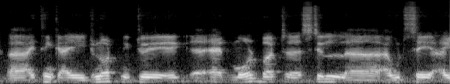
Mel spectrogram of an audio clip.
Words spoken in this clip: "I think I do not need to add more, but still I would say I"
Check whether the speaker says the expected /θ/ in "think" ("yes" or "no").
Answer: no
